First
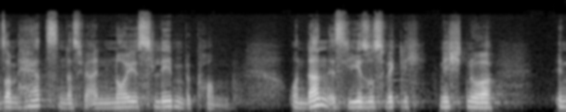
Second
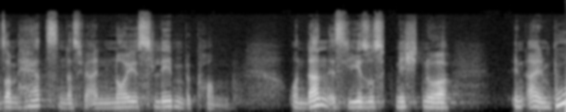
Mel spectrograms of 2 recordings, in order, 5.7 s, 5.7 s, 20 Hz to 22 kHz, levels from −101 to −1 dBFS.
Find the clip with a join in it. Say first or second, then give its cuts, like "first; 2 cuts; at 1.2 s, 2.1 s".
second; 1 cut; at 3.8 s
